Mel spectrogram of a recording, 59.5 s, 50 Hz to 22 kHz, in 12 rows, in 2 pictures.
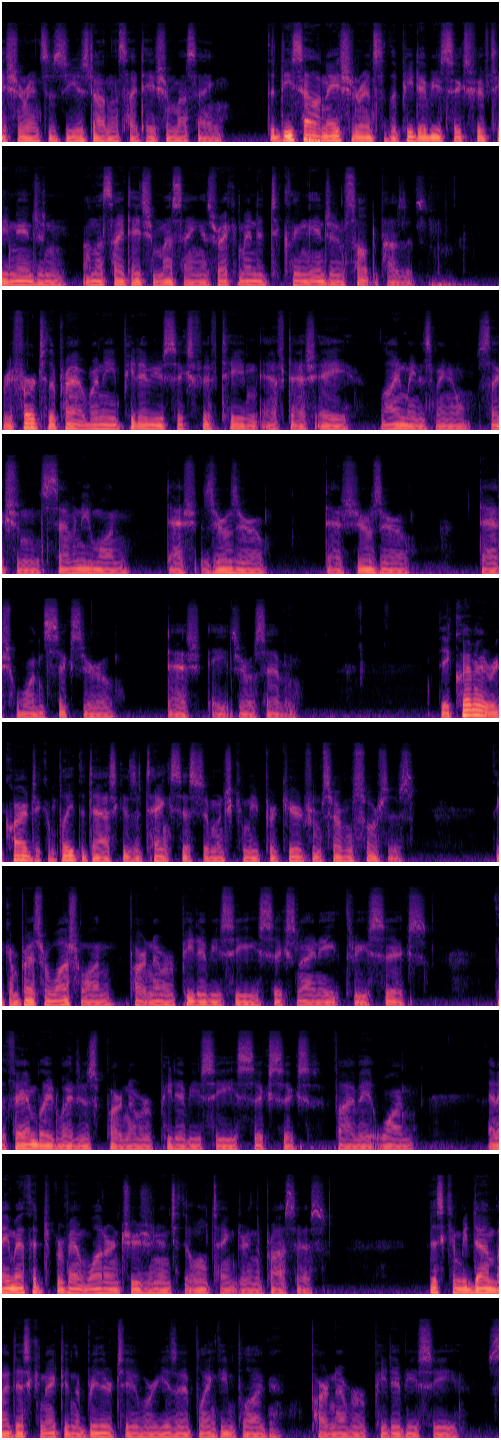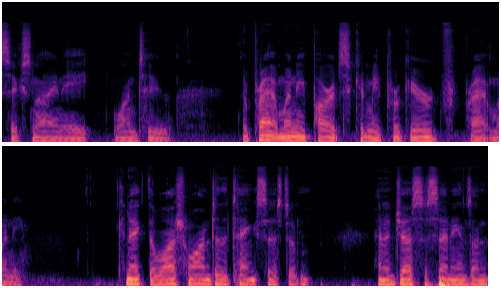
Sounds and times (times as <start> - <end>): Speech: 0.0 - 17.6, 18.2 - 19.0, 19.7 - 22.9, 24.2 - 29.0, 29.8 - 34.1, 34.8 - 43.0, 44.0 - 55.0, 55.8 - 59.5.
